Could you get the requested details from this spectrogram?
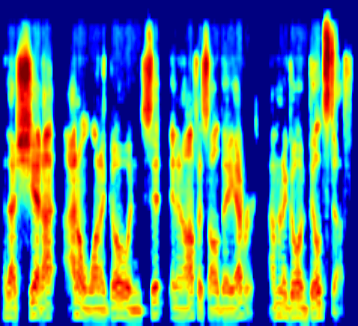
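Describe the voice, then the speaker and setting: A man's voice: mid-range voice, fast talker, no echo. Frank guy co-hosting, swears a bit, dry close mic. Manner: frank, casual, mild swearing. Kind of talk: casual podcast conversation.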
